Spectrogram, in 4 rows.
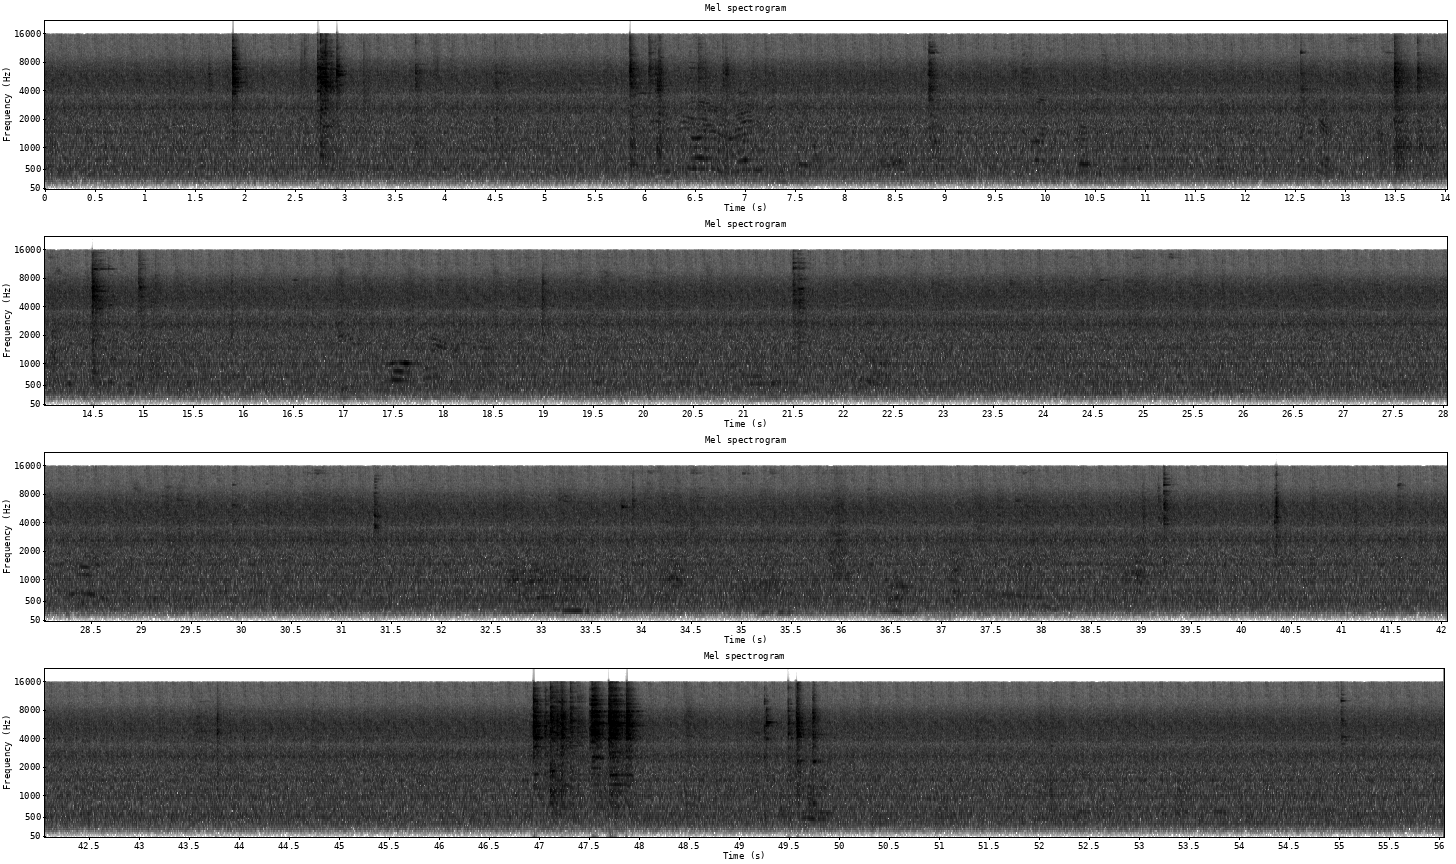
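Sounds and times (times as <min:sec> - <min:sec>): steady mechanical drone: 0:00.0 - 0:56.0.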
